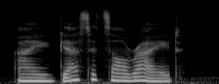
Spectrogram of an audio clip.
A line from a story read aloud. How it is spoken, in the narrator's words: Hermione said slowly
